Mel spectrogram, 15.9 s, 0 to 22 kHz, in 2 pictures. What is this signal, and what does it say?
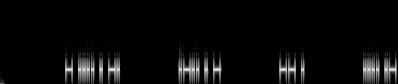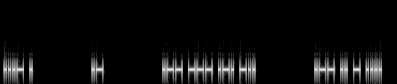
Morse code, heard as a keyed tone, about 28 wpm, 700 Hz. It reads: THEN LET ME HAVE A WORD WITH
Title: 4x Word-Spacing - Sentences from Top 300 Words - 28wpm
